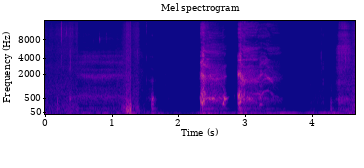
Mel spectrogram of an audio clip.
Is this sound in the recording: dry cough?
yes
